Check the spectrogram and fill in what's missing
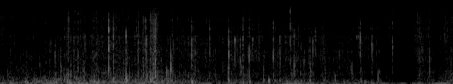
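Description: Long nails crumple and scratch a white plastic shower cap with a green print. The result is a continuous, quiet crinkling with sharp, bright crackles and scratchy ticks spread across the clip, plus a brief near-silent gap just after four seconds.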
